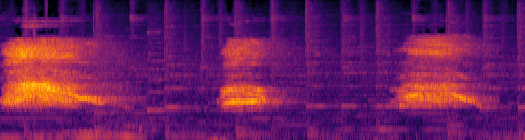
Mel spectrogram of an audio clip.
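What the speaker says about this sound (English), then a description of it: "Fox." A fox calling with three separate harsh, raspy screams, each a second or less, spaced about two seconds apart, loud and close with nothing else around them.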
